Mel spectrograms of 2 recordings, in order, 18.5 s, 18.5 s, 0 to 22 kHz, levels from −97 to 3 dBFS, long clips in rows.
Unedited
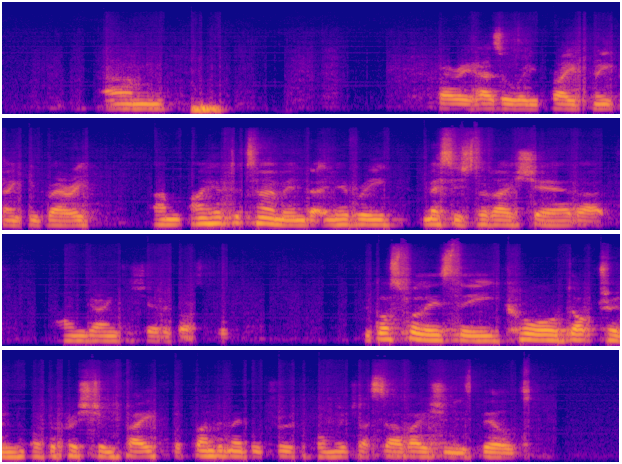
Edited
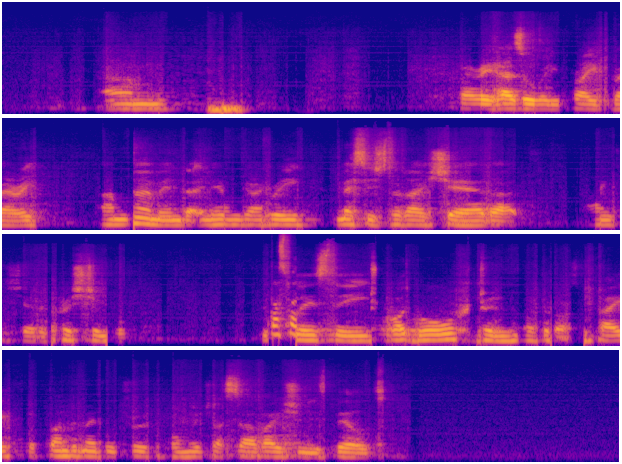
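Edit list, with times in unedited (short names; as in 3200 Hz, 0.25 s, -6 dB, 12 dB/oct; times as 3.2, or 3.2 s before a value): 1.17–1.49 stretch 1.5×
3.43–3.83 gain +8 dB
4.38–4.93 cut
6.01–6.55 cut
8.55–9.04 gain +5.5 dB
9.77–10.05 move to 7.23
10.57–10.82 swap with 14.32–14.73
12.03–12.41 speed 176%
12.97–13.79 reverse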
